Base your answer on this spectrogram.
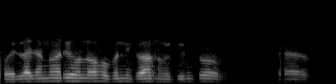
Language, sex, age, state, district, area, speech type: Bengali, male, 30-45, West Bengal, South 24 Parganas, rural, conversation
